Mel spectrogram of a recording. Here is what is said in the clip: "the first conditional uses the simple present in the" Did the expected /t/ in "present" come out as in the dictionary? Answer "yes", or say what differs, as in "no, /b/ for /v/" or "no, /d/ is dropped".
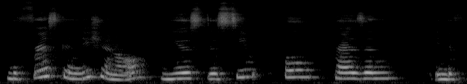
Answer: no, /t/ is dropped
